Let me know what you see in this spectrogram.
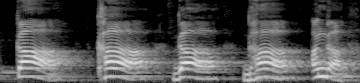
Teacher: का वर्ग कौन से व्यंजन है भैया? कंठ व्यंजन है।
